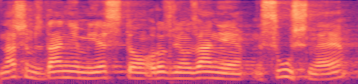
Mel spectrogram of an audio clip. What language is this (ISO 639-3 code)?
pol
